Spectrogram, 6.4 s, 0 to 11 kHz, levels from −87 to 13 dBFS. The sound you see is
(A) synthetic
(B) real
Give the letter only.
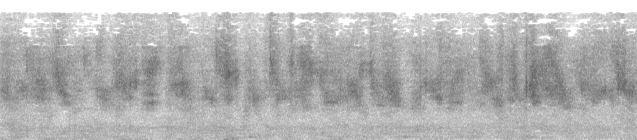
A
